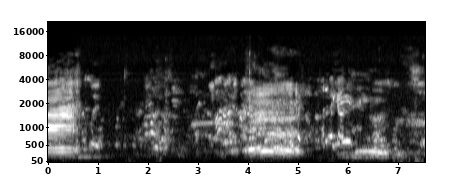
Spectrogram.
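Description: Cattle at a Khilar cow market in Sangola, Maharashtra, lowing with long drawn moos near and loud amid crowd chatter, with people talking throughout.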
